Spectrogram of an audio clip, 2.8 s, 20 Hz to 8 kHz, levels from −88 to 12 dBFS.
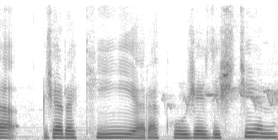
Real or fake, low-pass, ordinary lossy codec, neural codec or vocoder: real; none; none; none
